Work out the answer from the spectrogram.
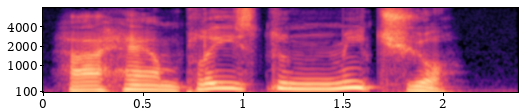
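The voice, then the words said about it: Accent wavering between Southern and Austrian. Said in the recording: “in an accent that wandered from Southern to Austrian and back again with no rhyme or reason ... Why are you talking like that? Aren't you supposed to be some kind of lowland Alabama redneck?”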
